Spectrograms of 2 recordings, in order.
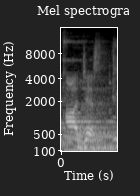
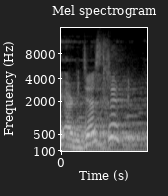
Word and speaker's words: adjust: अगला है बाबू ADJUST, इसको पढ़ते हैं आजेस्ट, इसको कभी भी एडजस्ट नहीं पढ़ते हैं।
